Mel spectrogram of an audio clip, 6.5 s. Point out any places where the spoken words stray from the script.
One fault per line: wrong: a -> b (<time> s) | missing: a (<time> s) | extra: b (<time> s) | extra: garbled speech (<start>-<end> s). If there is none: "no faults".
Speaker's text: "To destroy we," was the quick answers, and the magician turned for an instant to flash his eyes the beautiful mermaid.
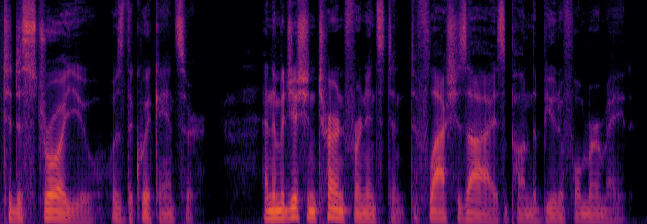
wrong: we -> you (0.6 s)
wrong: answers -> answer (1.6 s)
extra: upon (5.0 s)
